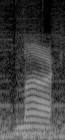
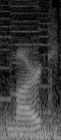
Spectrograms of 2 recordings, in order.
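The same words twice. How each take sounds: First: It is said in a Boston accent, r dropped. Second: It is said in a plain accent, r pronounced. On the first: This is how the local family will say the name. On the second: This is the name as given.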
